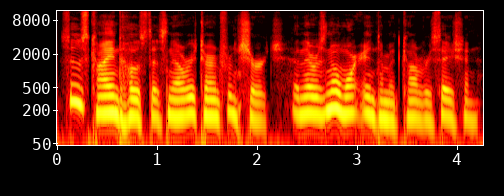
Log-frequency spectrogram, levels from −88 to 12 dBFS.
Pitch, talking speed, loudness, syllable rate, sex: 160 Hz, 195 wpm, -17 LUFS, 5.9 syllables/s, male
